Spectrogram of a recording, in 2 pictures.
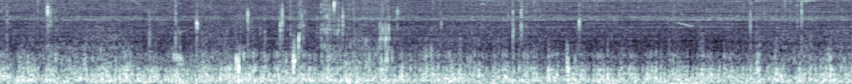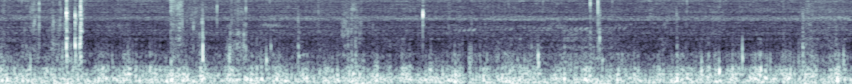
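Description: Faint wet pops and small clicks of beef stew simmering in a billy pot while a wooden spoon stirs it, over a steady low rush.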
